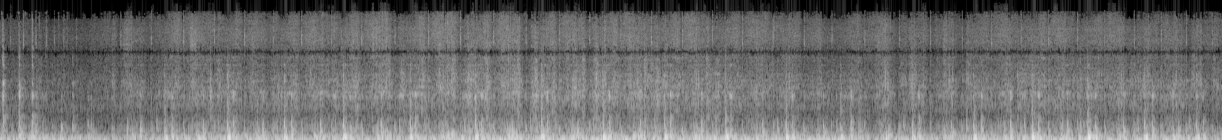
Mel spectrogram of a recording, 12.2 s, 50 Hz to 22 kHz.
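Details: Lada Kalina, 6 years old, steering wheel rocked quickly back and forth: irregular dull knocks, under two per second; owner says the loudest knock is the electric power steering unit, the rest the steering rack; U-joints have slight play, don't rattle.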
